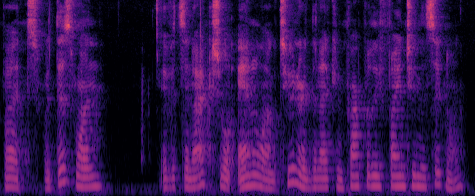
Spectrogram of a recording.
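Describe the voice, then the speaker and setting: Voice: medium pitch, quick pace, dark tone, slightly rough. A hobbyist talking casually through a hands-on product demo, thinking aloud in a musing, matter-of-fact way. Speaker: amateur video maker, radio hobbyist.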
